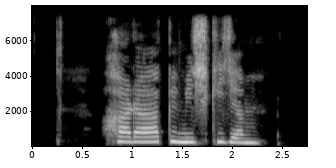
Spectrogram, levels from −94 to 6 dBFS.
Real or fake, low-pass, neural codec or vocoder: fake; 7.2 kHz; vocoder, 22.05 kHz, 80 mel bands, Vocos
